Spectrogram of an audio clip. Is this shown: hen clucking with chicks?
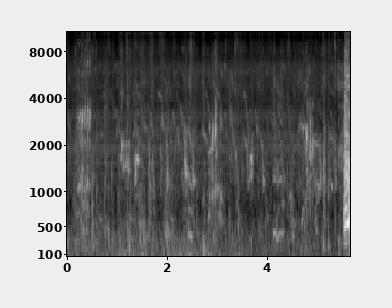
yes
